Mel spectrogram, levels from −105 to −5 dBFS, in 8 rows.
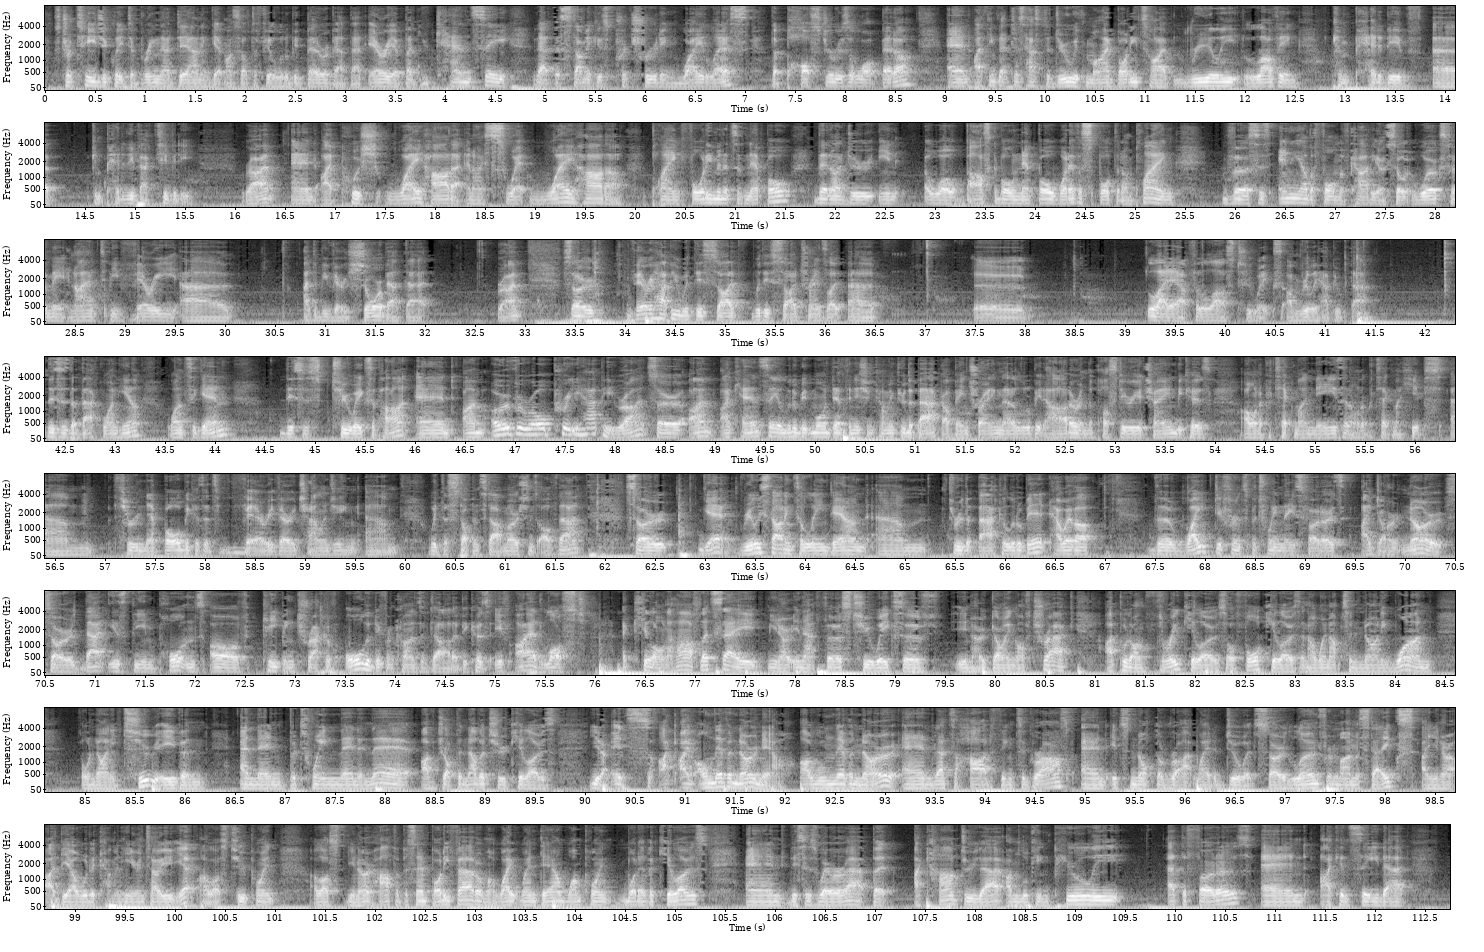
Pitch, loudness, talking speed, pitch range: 90 Hz, -16 LUFS, 210 wpm, 80-95 Hz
